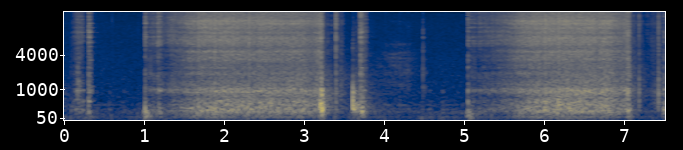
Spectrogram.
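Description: A long serrated, grater-like metal blade slices and scrapes through a solid cylindrical block of packed grey kinetic sand resting on a white surface. Two sustained, bright, gritty crunching scrapes rise and hold, separated by short sharp taps and clicks from the blade.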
